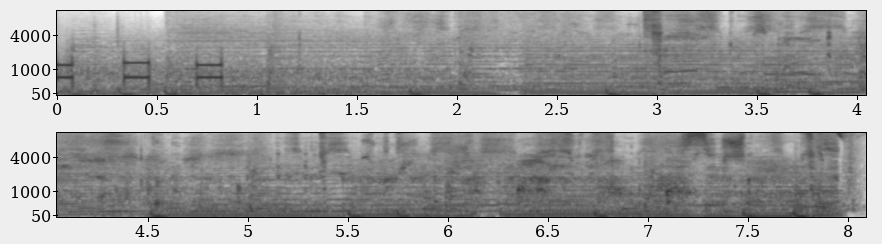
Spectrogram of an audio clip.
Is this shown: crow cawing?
no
